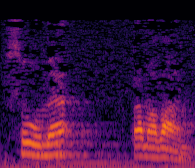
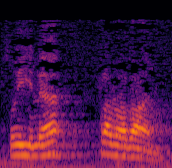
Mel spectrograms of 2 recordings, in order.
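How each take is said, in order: First: The verb has a pure u vowel. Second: A short u glides into a long i. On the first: "إخلاص الضم" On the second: "الإشمام... تنطق بضمة قصيرة يتلوها كسرة طويلة"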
